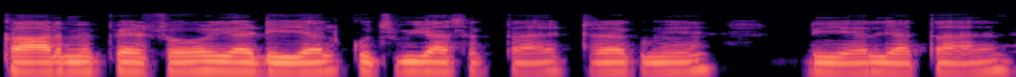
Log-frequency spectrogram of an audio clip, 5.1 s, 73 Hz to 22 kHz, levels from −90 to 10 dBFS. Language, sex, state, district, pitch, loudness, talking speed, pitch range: Magahi, male, Bihar, Lakhisarai, 110 Hz, -19 LUFS, 175 wpm, 110-115 Hz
